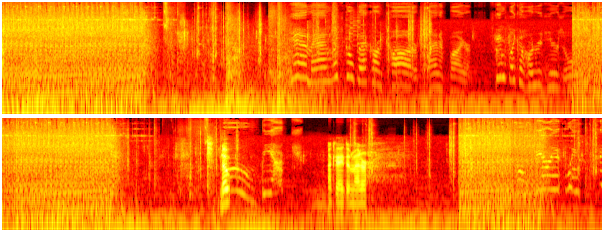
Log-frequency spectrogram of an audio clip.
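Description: A rapid-fire gun shoots in bursts.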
